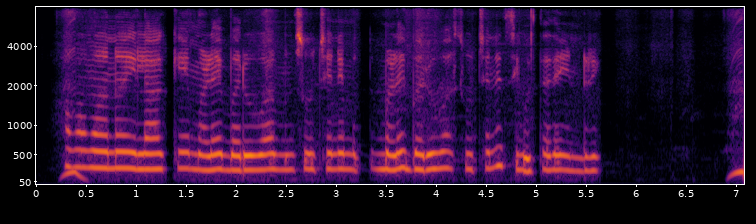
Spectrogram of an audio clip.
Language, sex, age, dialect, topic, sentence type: Kannada, female, 25-30, Central, agriculture, question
